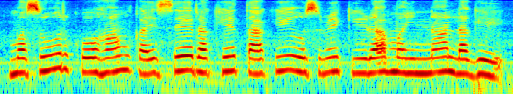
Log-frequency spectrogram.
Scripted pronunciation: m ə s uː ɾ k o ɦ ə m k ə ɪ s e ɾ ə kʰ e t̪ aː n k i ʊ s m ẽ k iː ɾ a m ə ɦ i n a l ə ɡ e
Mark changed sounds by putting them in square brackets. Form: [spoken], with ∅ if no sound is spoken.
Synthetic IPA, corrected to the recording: m ə s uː ɾ k o ɦ ə m k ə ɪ s e ɾ ə kʰ e t̪ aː [∅] k i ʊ s m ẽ k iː [ɽ] a m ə ɦ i n a l ə ɡ e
